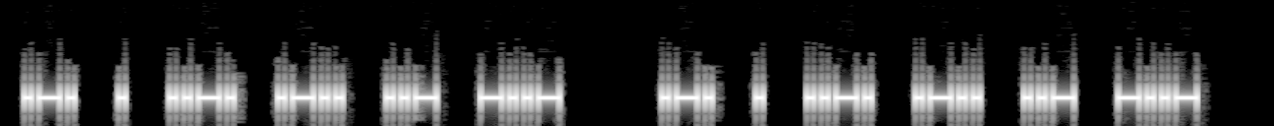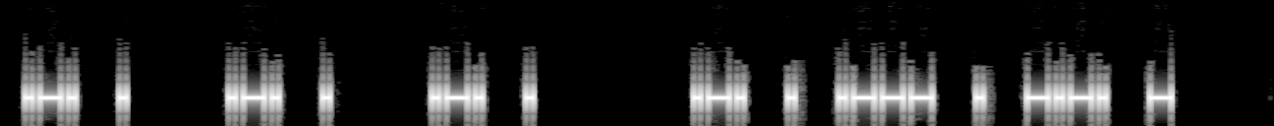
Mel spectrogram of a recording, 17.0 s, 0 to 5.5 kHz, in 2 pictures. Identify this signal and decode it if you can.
Morse code, heard as a keyed tone, about 25 wpm, spaced as for 18 wpm, 600 Hz. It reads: REFLUX REFLUX RE RE RE REJECT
